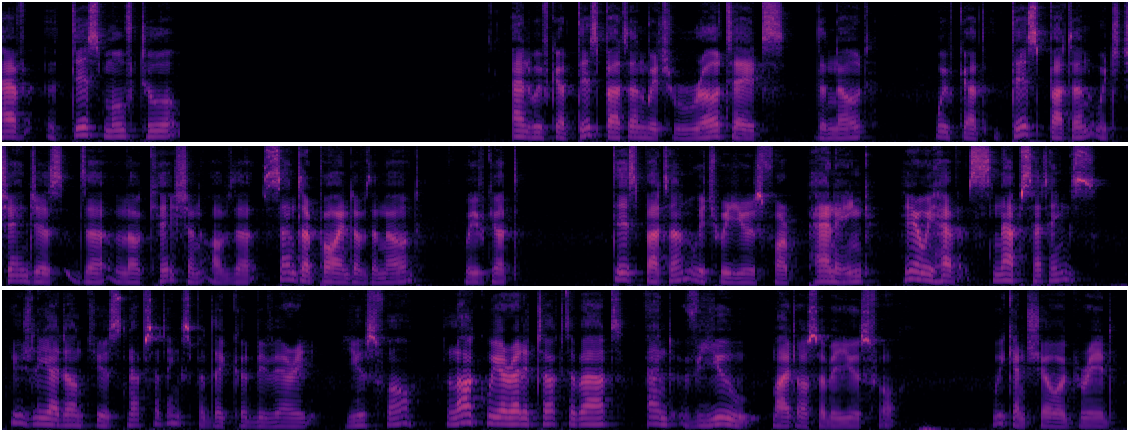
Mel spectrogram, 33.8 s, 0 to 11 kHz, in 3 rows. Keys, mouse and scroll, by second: 3.5 click, 4.4-5.4 drag, 6.2 ctrl+z, 7.1 ctrl+z, 8.1 click, 8.8-10.6 drag, 11.0 ctrl+z, 13.3 click, 13.9 click, 14.7 click, 15.6 click, 16.1-17.9 drag, 18.4 ctrl+z, 18.6 ctrl+z, 19.8 ctrl+z, 21.5 click, 22.1-24.0 drag, 24.2 click, 26.3 click, 28.1 click, 29.9 click, 32.5 click, 33.5 click.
